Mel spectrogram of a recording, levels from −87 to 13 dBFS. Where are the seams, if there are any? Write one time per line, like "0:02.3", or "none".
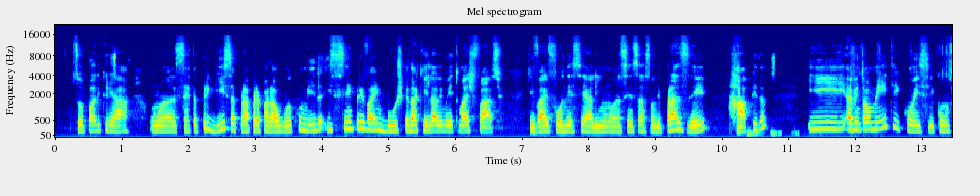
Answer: none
